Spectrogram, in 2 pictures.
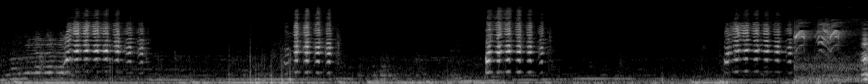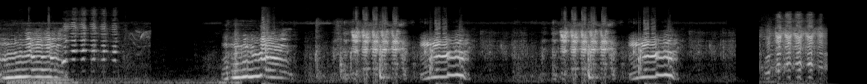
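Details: Goats calling the herd, evenly spaced quavering bleats every two seconds over a low hum, then a busier stretch of louder, wavering and pitch-sliding cries, with a faint high whine at times.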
